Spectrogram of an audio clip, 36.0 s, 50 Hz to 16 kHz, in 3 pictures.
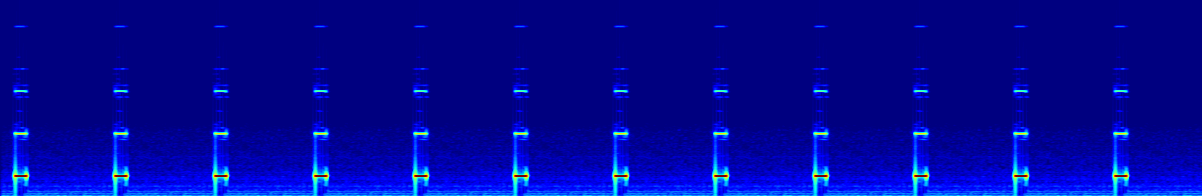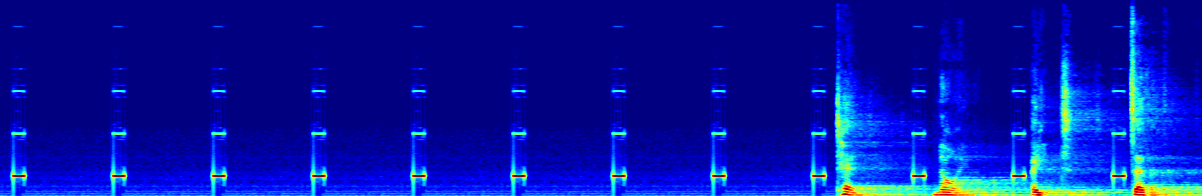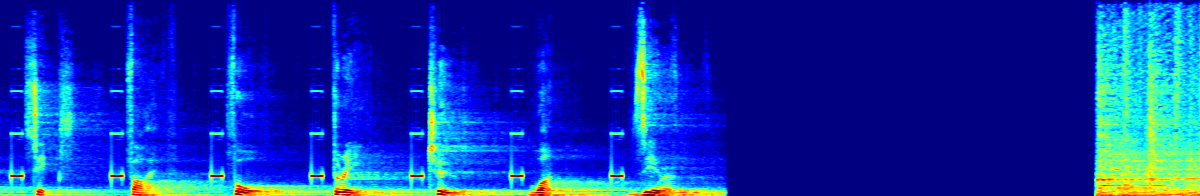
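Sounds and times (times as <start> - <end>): faint steady hum: 0.0 - 31.3
timer beeps: 20.2 - 31.3.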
